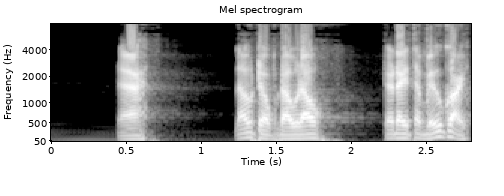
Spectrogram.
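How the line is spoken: Loud menacing shout. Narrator (Vietnamese): một đám người mặt mày hung tợn, tay cầm gậy gộc, đứng trước sân chùa mà hét lớn

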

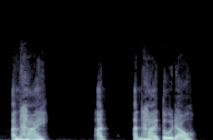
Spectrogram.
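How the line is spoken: Frightened scream. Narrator (Vietnamese): Tôi sợ hãi hét lên

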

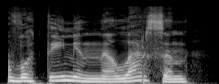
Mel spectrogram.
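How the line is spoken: Through gritted teeth. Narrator (Russian): процедила Новак

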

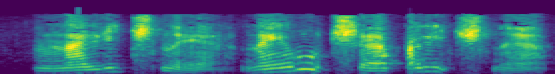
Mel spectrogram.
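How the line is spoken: Mumbling. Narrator (Russian): пробормотала Мила Сергеевна

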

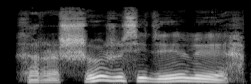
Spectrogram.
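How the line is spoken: Grumbled. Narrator (Russian): проворчал Сергей

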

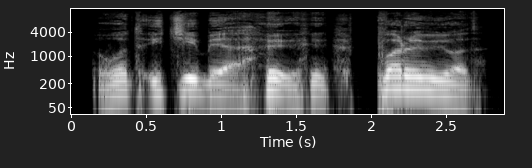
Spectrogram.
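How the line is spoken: Giggling. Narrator (Russian): хихикнул Михай

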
